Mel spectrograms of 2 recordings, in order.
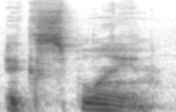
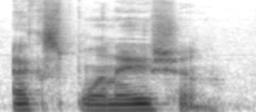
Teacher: reduced from a long vowel to a short vowel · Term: vowel reduction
